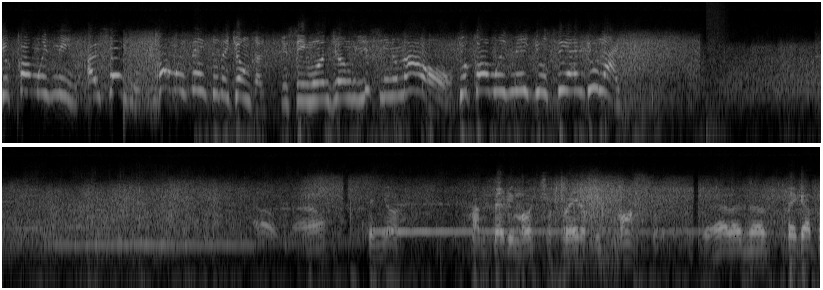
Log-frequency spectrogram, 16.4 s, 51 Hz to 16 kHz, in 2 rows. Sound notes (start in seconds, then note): 7.7 soft instrumental music; 10.7 men faintly chattering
